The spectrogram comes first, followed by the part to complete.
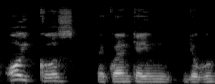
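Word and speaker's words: οἶκος: griega que se llamaba okos. El okos, o como se escribe en griego, oikos, recuerdan que hay un yogur griego, oikos, significa la casa, ¿verdad?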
